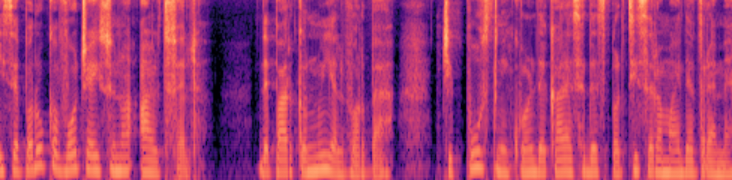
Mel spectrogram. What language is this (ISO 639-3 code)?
ron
